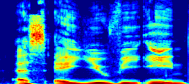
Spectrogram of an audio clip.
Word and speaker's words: Sauve: The shop is called Sauve Deluxe, except it's S-A-U-V-E. So I guess it's not Suave, it's Sauve Deluxe.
